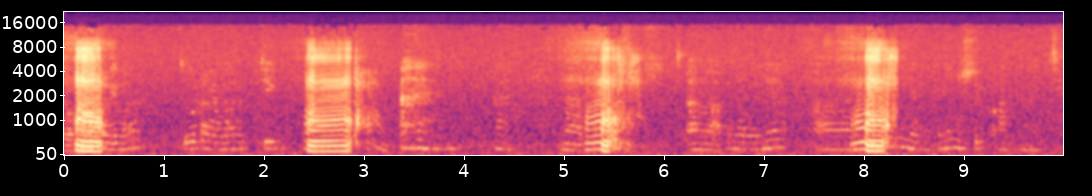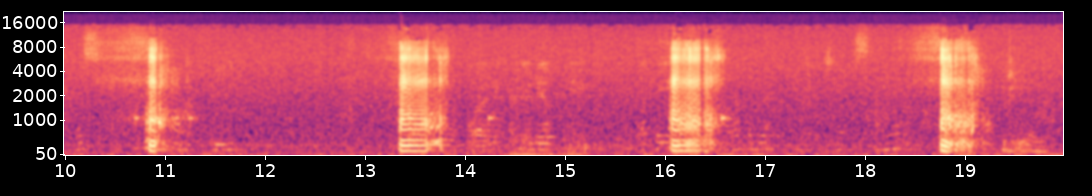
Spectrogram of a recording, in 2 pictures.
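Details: Short rasping snores from a sleeping cat named Momo, about every 2.5 seconds, roughly 22 a minute, with faint talk in the background; snoring.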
